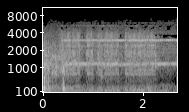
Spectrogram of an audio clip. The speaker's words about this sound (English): Doorbell!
